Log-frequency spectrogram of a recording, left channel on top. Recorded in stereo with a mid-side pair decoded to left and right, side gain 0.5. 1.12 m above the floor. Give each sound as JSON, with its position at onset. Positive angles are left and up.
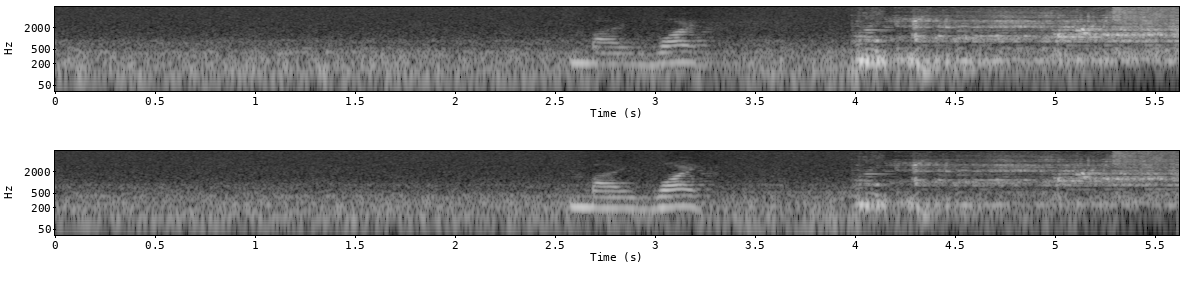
{"t": 2.6, "sound": "a woman speaking", "azimuth_deg": -30, "distance_m": 7.5}
{"t": 4.0, "sound": "a toilet flushing", "azimuth_deg": 35, "distance_m": 1.9}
